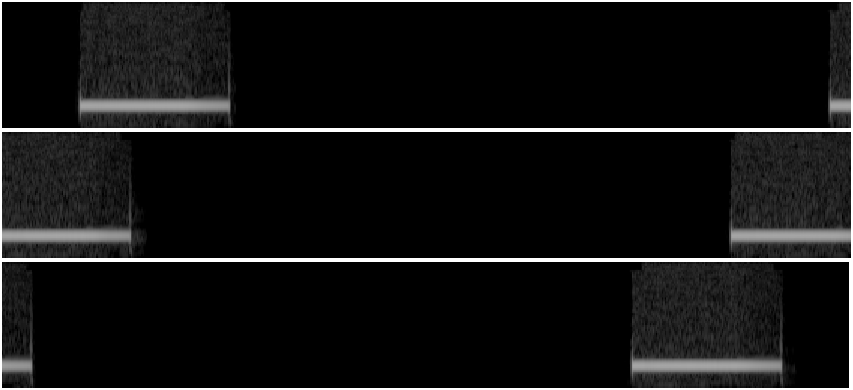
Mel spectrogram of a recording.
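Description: Ringback tones while placing a telephone call: four evenly spaced, steady mid-pitched beeps of about one second each, separated by long silent gaps, with no voices.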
